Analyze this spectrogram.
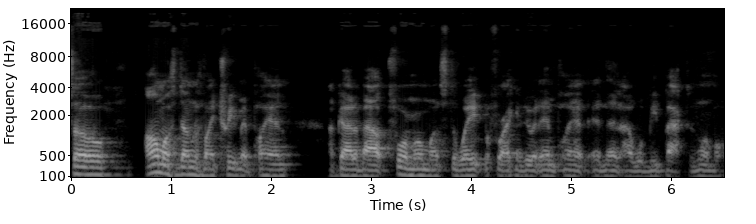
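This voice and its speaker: The voice is somewhat breathy, moving at a fairly quick clip with ordinary pitch variation. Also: man, fairly low pitch for a man. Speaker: political commentary vlogger. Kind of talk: casual monologue.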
